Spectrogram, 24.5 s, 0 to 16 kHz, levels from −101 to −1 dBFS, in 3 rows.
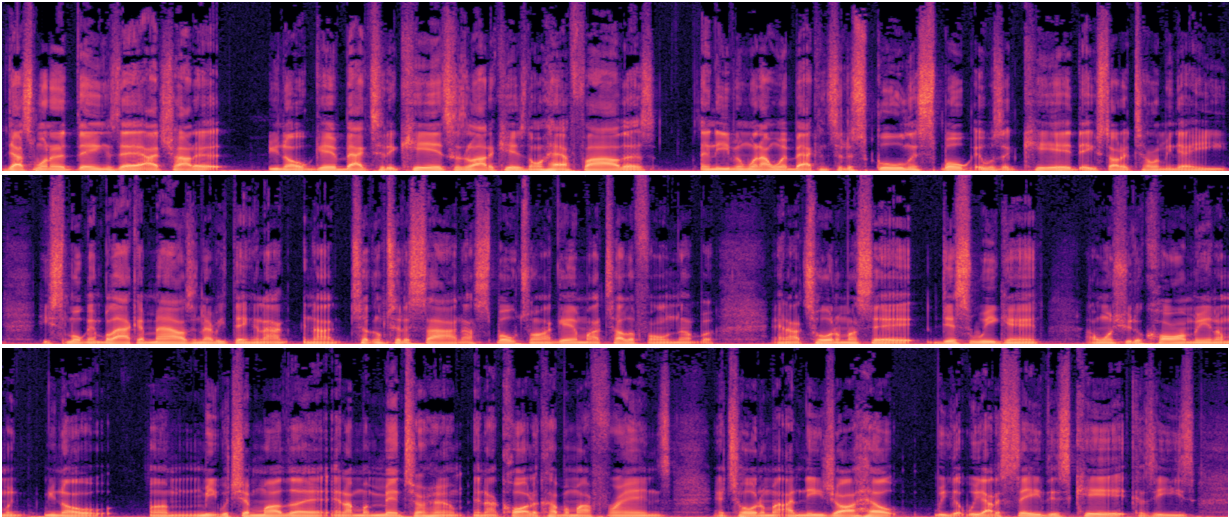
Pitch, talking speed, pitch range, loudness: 100 Hz, 310 wpm, 90-105 Hz, -19 LUFS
